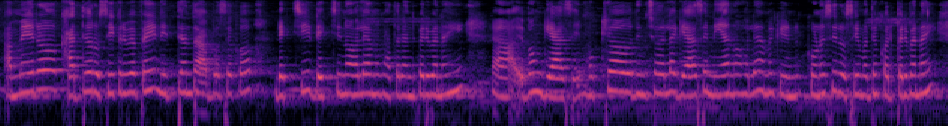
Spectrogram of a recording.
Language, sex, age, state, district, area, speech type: Odia, female, 18-30, Odisha, Puri, urban, spontaneous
